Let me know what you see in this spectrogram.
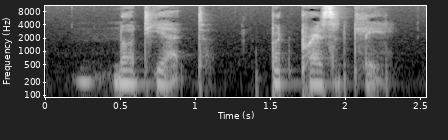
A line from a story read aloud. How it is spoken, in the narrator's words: she, knowing the danger her master was in, answered quietly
